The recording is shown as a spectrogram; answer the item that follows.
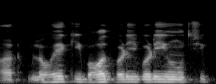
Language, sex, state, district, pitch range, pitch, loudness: Hindi, male, Jharkhand, Deoghar, 115-120 Hz, 120 Hz, -20 LUFS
